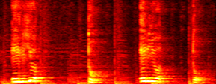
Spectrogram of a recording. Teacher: La spécificité, c'est qu'il faut retenir le dernier T.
